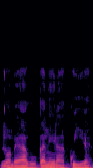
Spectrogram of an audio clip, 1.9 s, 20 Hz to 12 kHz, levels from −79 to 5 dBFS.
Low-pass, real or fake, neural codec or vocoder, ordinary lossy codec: 7.2 kHz; real; none; none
